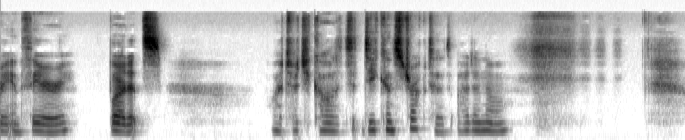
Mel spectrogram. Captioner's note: laughs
